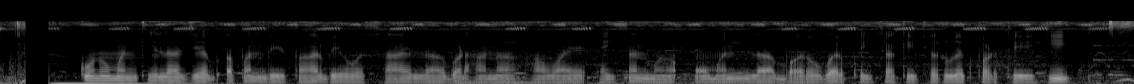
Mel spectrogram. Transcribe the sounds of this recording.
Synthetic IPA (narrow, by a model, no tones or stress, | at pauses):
koːnomənkʰelad͡ʒɐbɐpənbeːpaːɾbjewsaːjlabəɽ̤aːnaɦəʋaːeəɪsənmão̰ːmənlabə̰ɾoːbəɾpəɪsa̰ked͡ʒə̰ɾuːɾət̪pə̰ɽ̤t̪eɦiː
